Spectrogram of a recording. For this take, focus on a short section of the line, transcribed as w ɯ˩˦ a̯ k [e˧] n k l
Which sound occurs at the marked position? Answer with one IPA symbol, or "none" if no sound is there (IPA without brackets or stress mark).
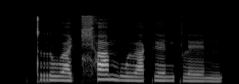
e˧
